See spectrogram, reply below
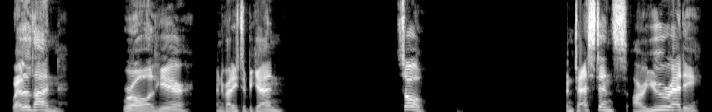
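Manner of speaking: booming announcer voice. Voicing a robed man addressing contestants before a crowd: booming loud voice. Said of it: "his voice kinda booms out loudly".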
